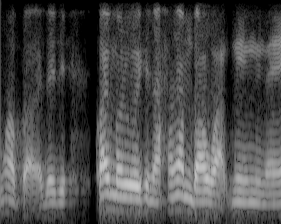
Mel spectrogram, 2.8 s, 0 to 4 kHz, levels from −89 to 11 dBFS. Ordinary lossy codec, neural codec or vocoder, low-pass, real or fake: Opus, 16 kbps; none; 3.6 kHz; real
